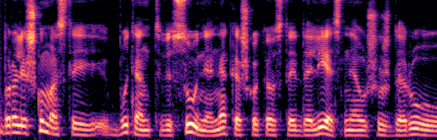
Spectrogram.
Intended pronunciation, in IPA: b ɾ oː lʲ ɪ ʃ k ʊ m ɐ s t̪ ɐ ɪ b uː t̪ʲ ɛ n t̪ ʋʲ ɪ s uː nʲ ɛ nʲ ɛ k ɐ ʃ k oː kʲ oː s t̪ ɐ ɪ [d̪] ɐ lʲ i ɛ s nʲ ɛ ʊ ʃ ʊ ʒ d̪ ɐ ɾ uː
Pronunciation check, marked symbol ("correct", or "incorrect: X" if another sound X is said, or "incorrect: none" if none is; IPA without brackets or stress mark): correct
